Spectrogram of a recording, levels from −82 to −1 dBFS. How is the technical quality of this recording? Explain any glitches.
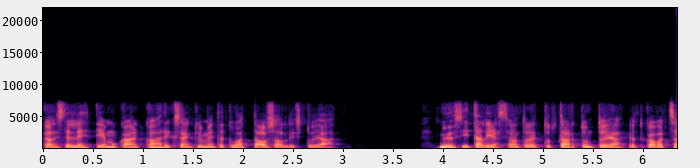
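The recording has one glitch, a short patch of AMR comfort noise in the middle. The speech runs over a wideband AMR (HD Voice) path, and its clarity fits that codec's top rate of 23.85 kbit/s.

AMR comfort noise, 3.13 to 3.79 s: for these 0.66 s the sending phone treated the talker as silent and stopped transmitting speech frames. The receiving end filled the gap with noise it generated itself, shaped only by a rough description of the background's level and spectrum. The real background sound is replaced by a steady, smooth hiss that switches in at 3.13 s and out again at 3.79 s.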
